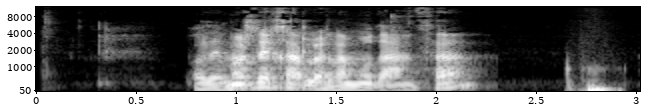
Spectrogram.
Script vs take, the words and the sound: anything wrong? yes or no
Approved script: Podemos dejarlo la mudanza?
yes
